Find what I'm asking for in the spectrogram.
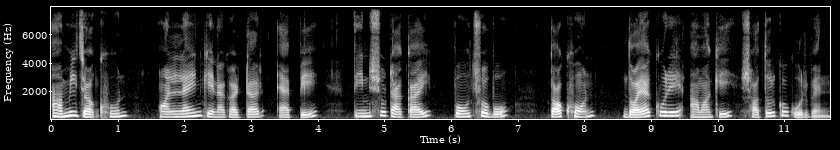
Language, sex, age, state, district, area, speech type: Bengali, female, 18-30, West Bengal, Bankura, urban, read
